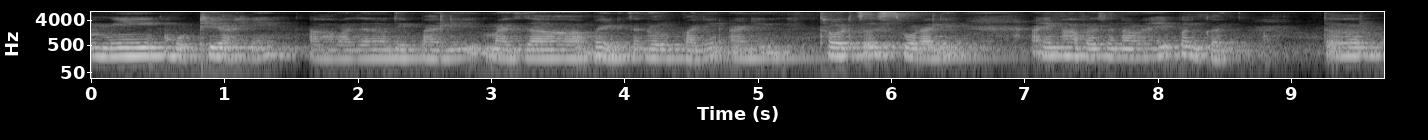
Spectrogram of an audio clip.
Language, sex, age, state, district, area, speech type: Marathi, female, 30-45, Maharashtra, Akola, urban, spontaneous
